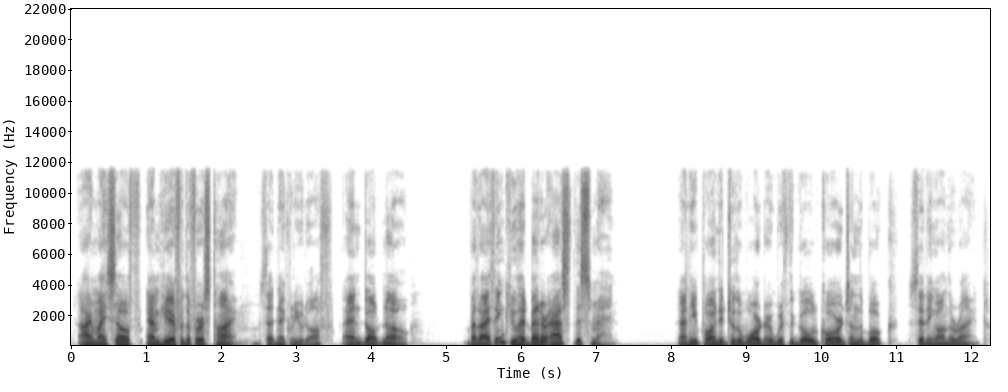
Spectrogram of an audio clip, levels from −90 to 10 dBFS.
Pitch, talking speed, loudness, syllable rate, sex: 135 Hz, 190 wpm, -17 LUFS, 4.8 syllables/s, male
